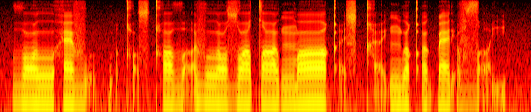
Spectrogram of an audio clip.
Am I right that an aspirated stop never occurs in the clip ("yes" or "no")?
no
